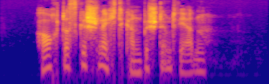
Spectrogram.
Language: German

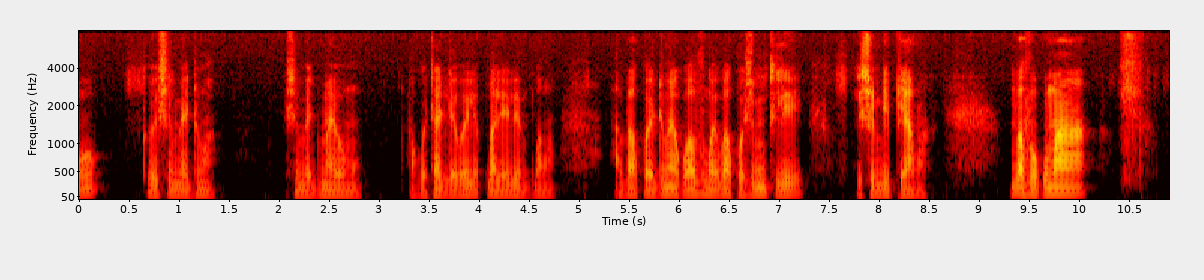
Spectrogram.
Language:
Eloyi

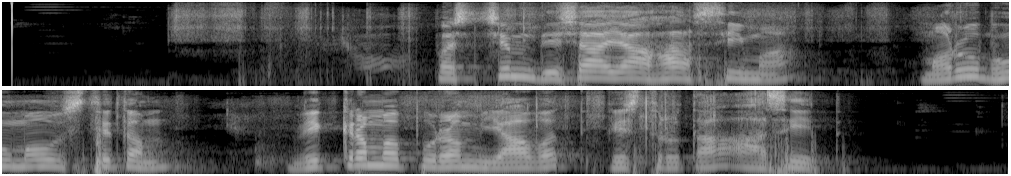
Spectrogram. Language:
Sanskrit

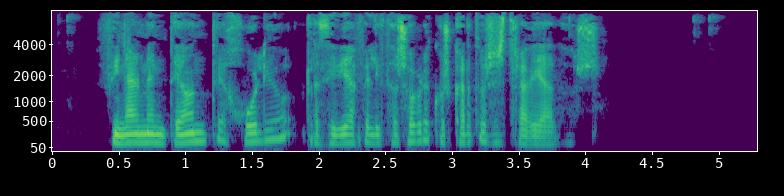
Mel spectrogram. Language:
Galician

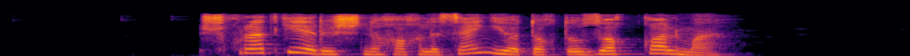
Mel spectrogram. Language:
Uzbek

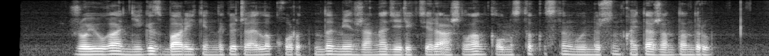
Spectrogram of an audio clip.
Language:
Kazakh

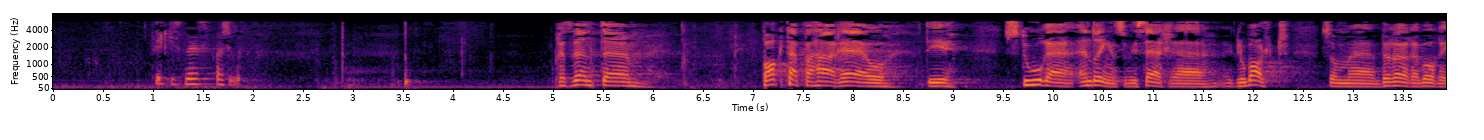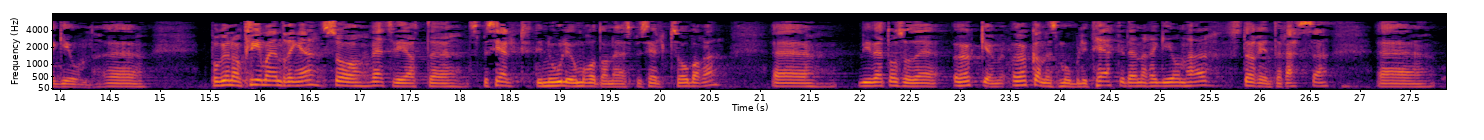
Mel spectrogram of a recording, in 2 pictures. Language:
Norwegian Nynorsk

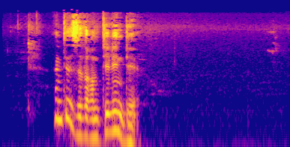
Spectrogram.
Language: Kabyle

